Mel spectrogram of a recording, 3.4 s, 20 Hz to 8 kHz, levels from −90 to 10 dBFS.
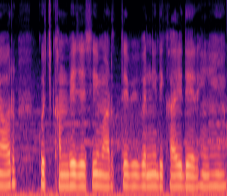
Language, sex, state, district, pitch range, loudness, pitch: Hindi, male, Uttar Pradesh, Lucknow, 125-135 Hz, -15 LUFS, 130 Hz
